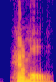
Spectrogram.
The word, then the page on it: hemal: American English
